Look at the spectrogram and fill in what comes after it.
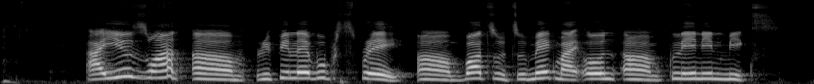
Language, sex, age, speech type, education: Nigerian Pidgin, female, 15-29, spontaneous, tertiary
